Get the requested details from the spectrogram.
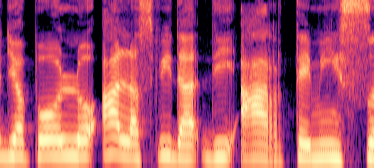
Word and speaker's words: Artemis: Allora, devo prendere la pronuncia, visto che è un programma di origine principalmente statunitense al quale partecipa l'Europa e anche la Svizzera, Artemis. – Artemis. – All'inglese, Artemis.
